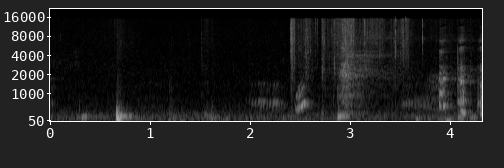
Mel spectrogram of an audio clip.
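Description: Six-week-old kittens mewing in short, high calls, mostly near the end, with a single thump just under a second in and a brief burst of rustling in the middle.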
